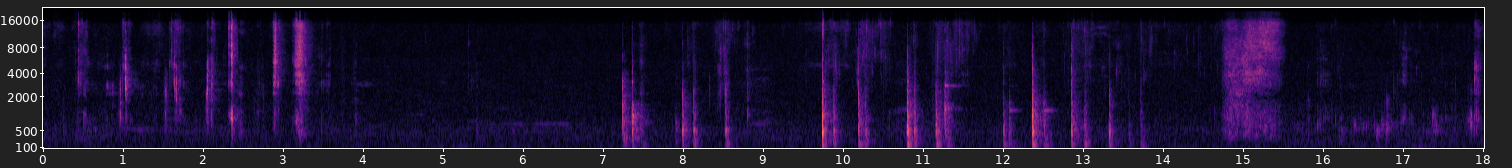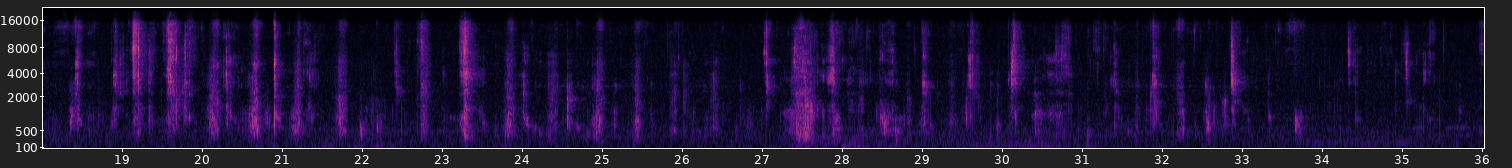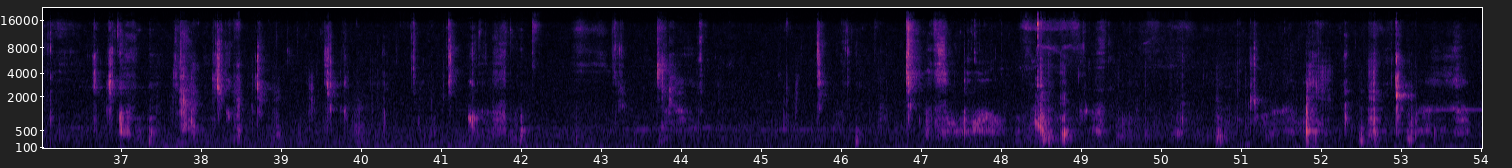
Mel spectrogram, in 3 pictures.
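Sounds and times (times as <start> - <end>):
close-up chewing with mouth smacks: 15.8 - 42.3, 43.1 - 44.5, 45.2 - 53.8.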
